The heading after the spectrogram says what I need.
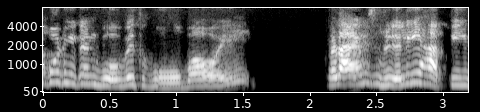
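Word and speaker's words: jojoba: Hoba actually pronounced Hoba.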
